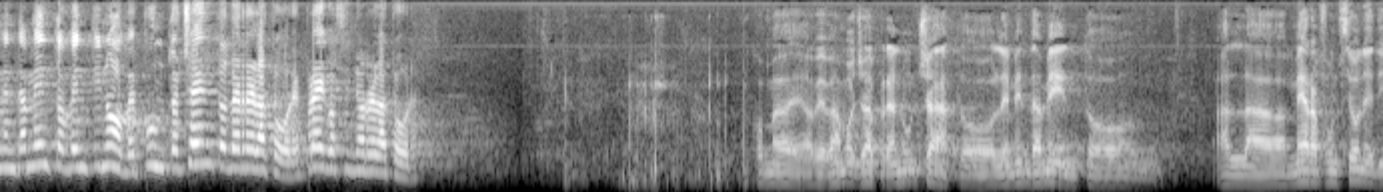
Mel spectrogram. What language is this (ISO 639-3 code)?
ita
